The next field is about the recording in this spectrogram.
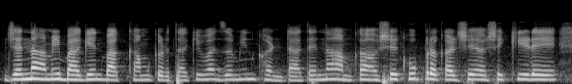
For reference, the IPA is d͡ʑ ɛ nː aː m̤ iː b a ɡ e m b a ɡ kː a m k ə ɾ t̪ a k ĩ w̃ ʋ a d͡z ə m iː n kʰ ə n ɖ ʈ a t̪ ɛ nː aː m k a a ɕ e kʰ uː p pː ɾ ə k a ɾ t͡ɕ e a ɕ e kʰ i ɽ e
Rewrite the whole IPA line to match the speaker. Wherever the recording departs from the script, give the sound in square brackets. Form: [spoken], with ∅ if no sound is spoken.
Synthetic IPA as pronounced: d͡ʑ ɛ nː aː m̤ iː b a ɡ e [n] b a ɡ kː a m k ə ɾ t̪ a k ĩ w̃ ʋ a d͡z ə m iː n kʰ ə [ɳ] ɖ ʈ a t̪ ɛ nː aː m k a [ə] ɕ e kʰ uː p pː ɾ ə k a ɾ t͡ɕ e [ə] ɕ e [k] i ɽ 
